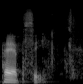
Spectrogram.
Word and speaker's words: Pepsi: Pepsi and everybody said yes Chad it's actually pronounced Pepsi let me grab two new Japanese pressings and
